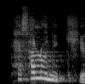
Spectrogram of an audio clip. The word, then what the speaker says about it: 테살로니키: 않을겁니다 어 사실은 이 지금 제 현대의 발음으로는 테살로니키 라고 말합니다 그거 이제 우리나라 성경의 번역하면 색이 대사로 니까 라고 말했는데 지금 여러분 지도에서 사람 곳이라면 테살로니키 라고 찾으시면 됩니다 어 지금 다 100만이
